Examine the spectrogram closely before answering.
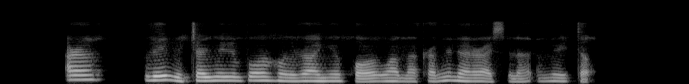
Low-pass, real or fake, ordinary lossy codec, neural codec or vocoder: none; fake; none; codec, 16 kHz, 0.5 kbps, FunCodec, trained on Chinese and English, 25 frames a second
